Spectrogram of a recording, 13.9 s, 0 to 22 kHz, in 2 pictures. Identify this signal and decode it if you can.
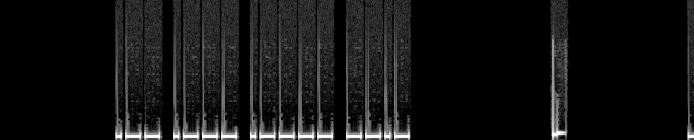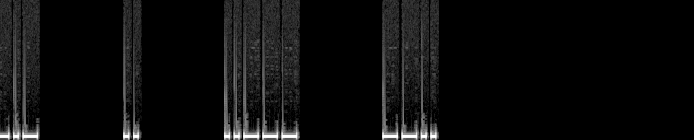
Morse code, heard as a keyed tone, about 25 wpm, spaced as for 13 wpm, 700 Hz. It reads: WJ1Q KI2Z
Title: USA Call Signs - 4 Characters - 6x Character Spacing - 25wpm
